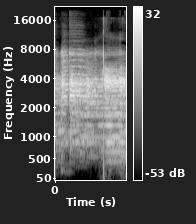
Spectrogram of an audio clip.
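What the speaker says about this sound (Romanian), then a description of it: "Sună telefonul" A phone rings with a steady, bright electronic tone that holds for about a second, loud and close, broken briefly by a sharp click.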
